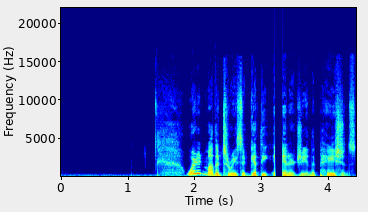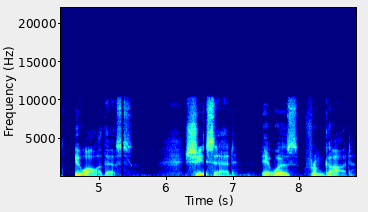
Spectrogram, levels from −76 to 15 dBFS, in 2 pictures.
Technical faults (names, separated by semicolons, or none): block of digital silence; input switched to a poorer device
